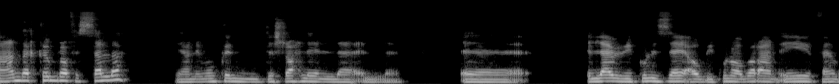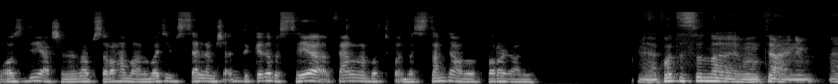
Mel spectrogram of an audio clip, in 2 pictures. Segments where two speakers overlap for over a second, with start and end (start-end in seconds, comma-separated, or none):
none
